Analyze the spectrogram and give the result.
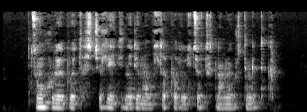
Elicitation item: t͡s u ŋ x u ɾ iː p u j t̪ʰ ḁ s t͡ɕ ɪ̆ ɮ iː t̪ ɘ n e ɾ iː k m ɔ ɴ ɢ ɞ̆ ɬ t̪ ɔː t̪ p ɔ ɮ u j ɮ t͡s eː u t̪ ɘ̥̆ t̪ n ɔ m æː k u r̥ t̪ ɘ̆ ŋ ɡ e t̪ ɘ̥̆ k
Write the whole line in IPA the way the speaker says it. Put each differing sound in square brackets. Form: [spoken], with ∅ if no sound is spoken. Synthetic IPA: t͡s u ŋ x u ɾ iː p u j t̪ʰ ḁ s t͡ɕ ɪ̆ ɮ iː t̪ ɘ n e ɾ iː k m ɔ ɴ ɢ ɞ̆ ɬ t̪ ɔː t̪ p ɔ ɮ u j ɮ t͡s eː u t̪ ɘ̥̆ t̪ n ɔ m [iː] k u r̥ t̪ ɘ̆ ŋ ɡ e t̪ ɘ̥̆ k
